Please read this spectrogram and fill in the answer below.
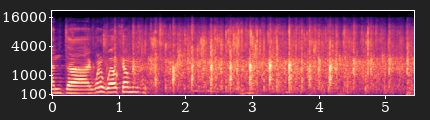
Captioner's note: applause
